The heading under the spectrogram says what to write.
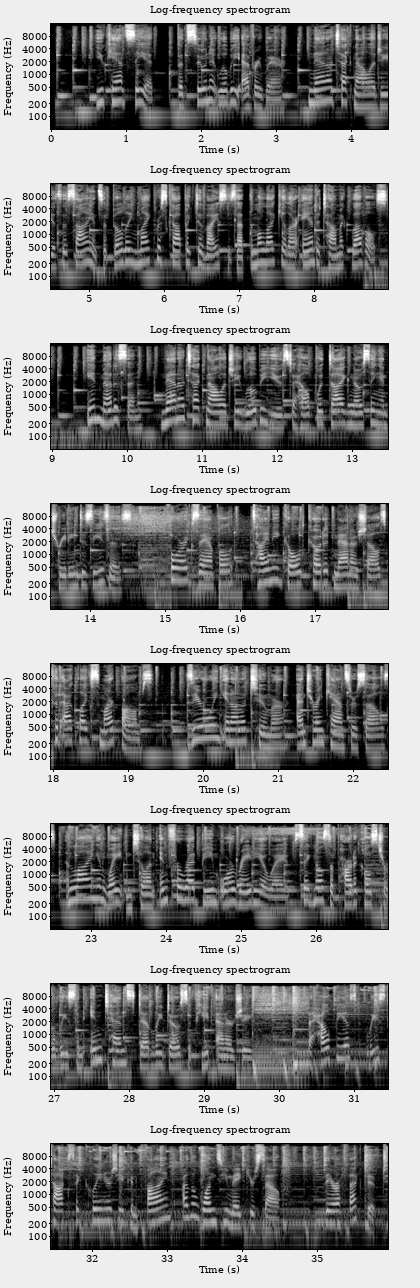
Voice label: Narrative

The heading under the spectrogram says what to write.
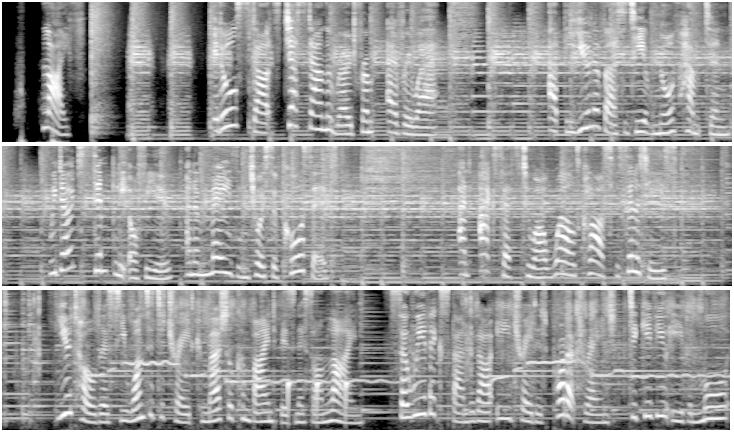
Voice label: Explainer

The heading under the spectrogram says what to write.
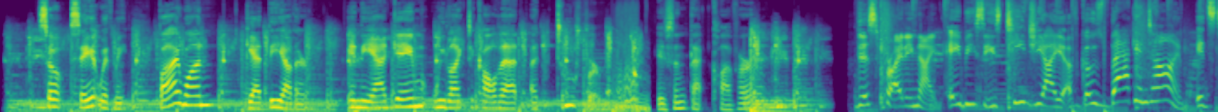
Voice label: promos

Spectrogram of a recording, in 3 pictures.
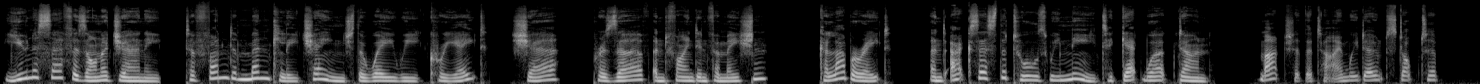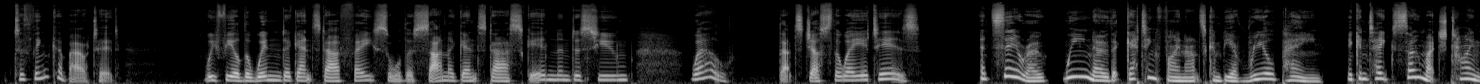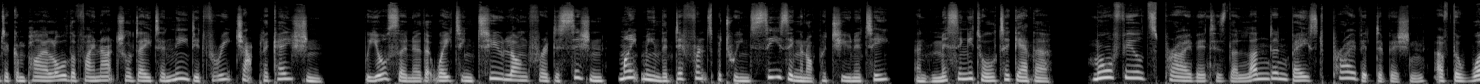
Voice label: Corporate

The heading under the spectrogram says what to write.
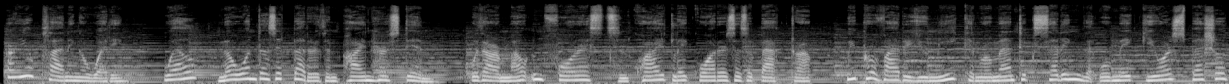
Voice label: Narration

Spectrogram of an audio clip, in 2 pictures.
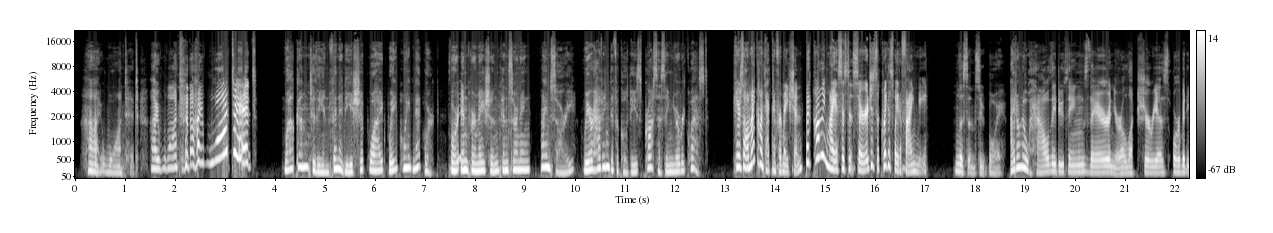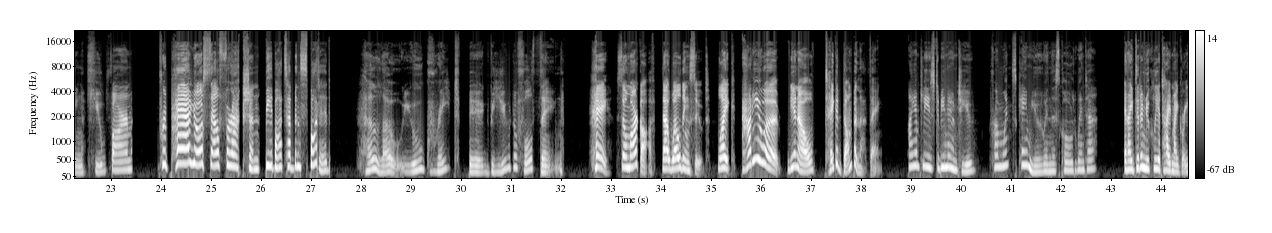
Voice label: Character and Gaming

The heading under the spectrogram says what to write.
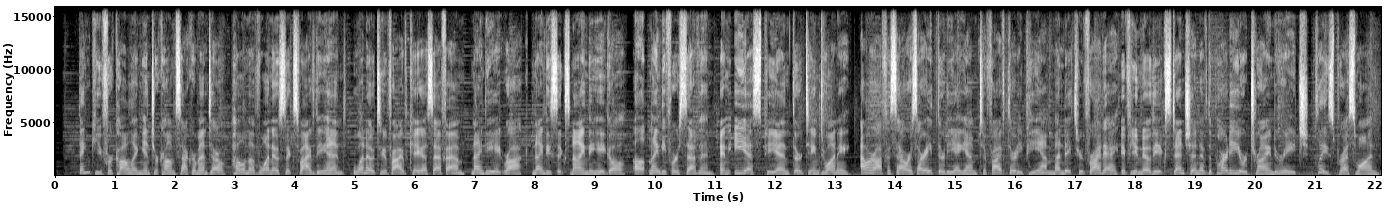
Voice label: Voice Prompt, E-Presentations

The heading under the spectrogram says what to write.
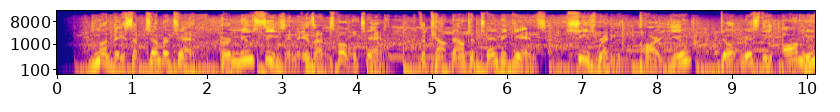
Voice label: Promo

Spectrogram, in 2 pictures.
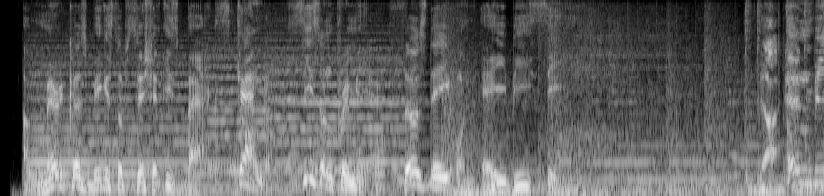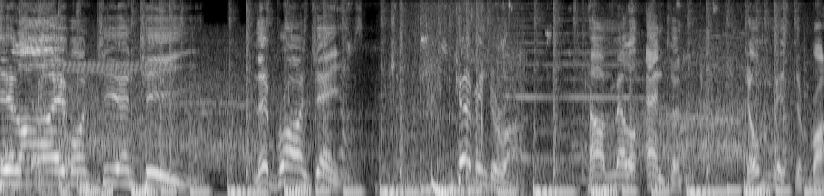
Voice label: TV Station Imaging

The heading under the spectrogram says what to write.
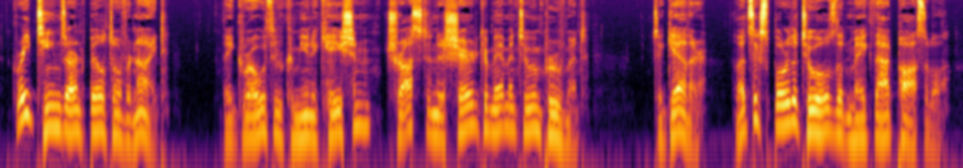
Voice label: Corp Narr

